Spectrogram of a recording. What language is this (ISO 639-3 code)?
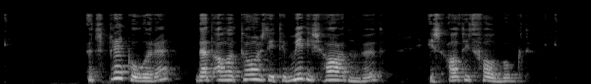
fry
